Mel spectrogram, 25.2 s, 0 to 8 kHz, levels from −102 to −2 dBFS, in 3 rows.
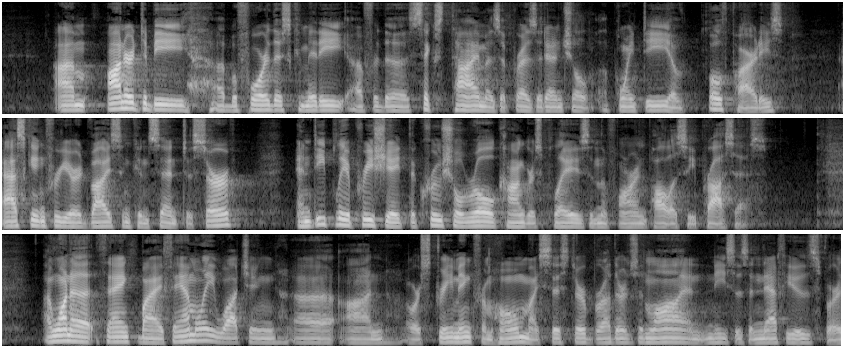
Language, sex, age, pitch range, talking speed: English, male, 50-69, 105-125 Hz, 150 wpm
